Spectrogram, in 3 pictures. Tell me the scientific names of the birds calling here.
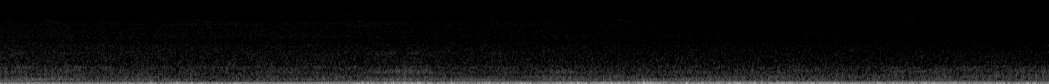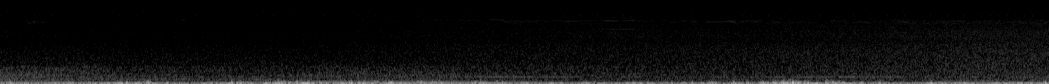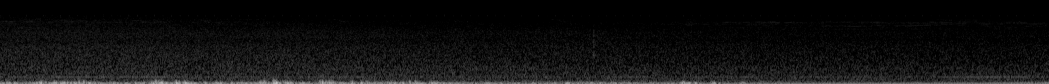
unidentified bird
